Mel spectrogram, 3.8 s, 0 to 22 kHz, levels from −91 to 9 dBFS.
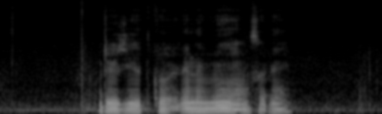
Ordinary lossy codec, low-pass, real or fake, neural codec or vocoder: none; none; fake; codec, 44.1 kHz, 3.4 kbps, Pupu-Codec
